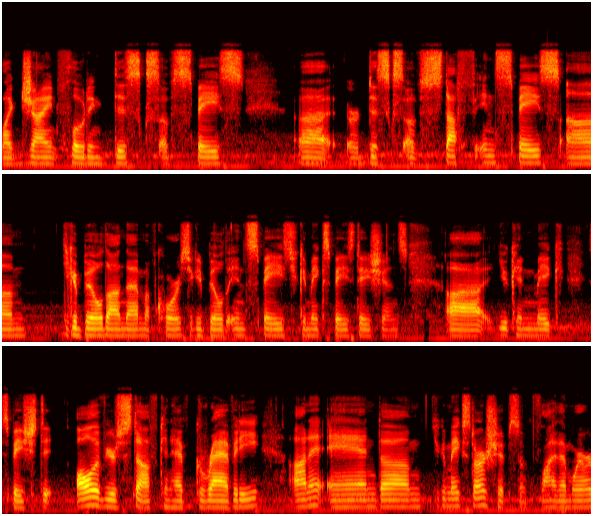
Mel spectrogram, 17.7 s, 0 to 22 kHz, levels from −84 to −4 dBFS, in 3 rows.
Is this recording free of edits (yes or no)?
no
